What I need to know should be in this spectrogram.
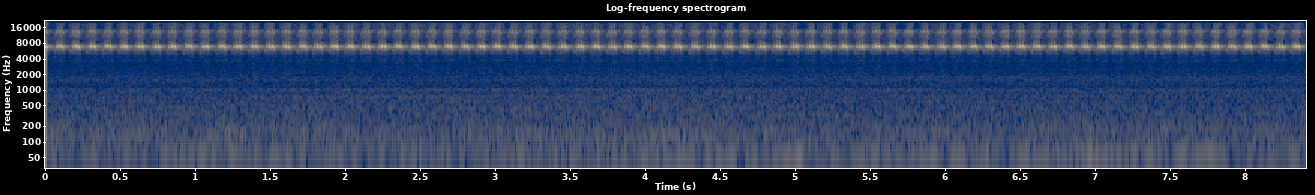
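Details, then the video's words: A cricket keeps up its shrill, rhythmic chirping, high-pitched pulses evenly spaced at around three per second, a calm backdrop meant for sleeping. "Som de grilo para dormir"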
